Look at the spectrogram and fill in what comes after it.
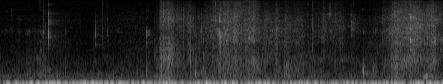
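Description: Close-miked chewing of a bite of fried cod fish sandwich on a soft bun: irregular wet mouth clicks and smacks, with a couple of longer hissy stretches.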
